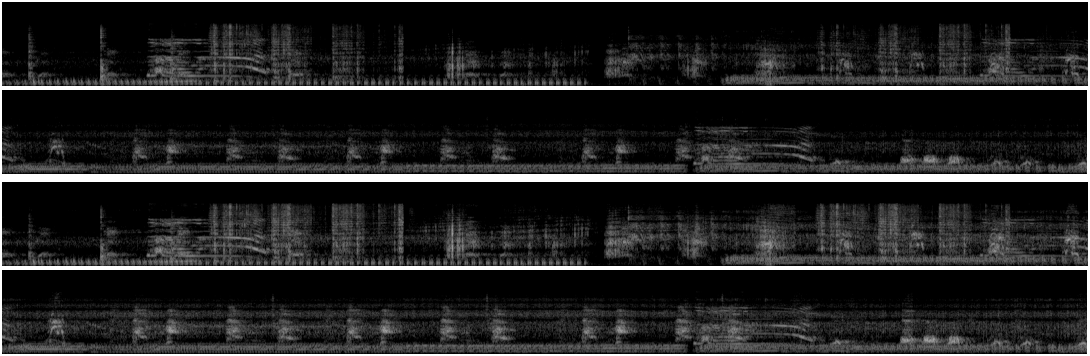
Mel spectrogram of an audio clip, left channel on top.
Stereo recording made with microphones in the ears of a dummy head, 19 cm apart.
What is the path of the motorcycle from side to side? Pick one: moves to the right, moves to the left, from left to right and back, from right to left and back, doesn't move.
doesn't move.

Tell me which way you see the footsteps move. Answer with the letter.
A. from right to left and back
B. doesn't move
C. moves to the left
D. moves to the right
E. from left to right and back
E.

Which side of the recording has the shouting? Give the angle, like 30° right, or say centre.
10° right.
